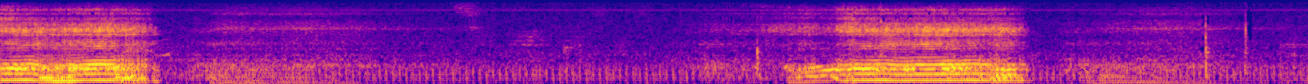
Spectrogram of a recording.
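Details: Two loud, rattling, voiced snores on the in-breath, a few seconds apart, with quiet breathing between; ordinary snoring.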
